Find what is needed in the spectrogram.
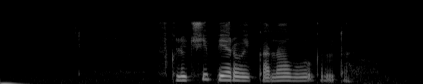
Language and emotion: Russian, neutral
